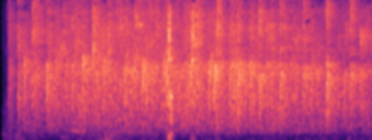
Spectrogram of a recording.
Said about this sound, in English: As soon as you open your mouth, applause comes out. It's crazy.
